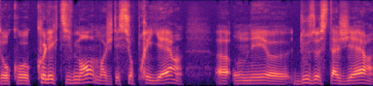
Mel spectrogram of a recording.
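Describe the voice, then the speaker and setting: Using fairly even intonation and a moderate pace, a man with a dark, mellow tone speaks at medium pitch in a dry, close sound with no echo. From Normandy, France (Rouen). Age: 40s. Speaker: entrepreneur, former top-level athlete, course participant. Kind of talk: testimony. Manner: hesitant, many filler sounds.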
